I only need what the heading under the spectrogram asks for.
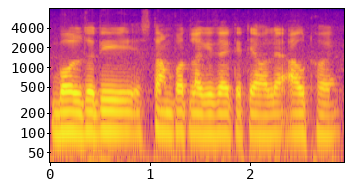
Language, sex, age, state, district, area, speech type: Assamese, male, 30-45, Assam, Kamrup Metropolitan, urban, spontaneous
